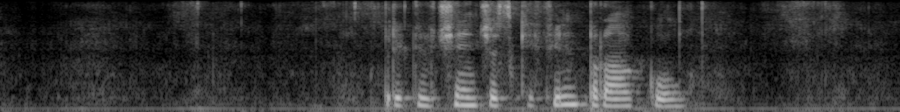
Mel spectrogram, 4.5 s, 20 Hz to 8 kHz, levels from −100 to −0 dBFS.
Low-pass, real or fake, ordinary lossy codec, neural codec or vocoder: none; fake; none; codec, 16 kHz, 4.8 kbps, FACodec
